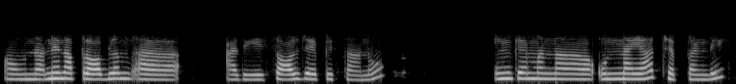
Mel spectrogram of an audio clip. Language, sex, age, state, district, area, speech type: Telugu, female, 18-30, Telangana, Medak, urban, conversation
